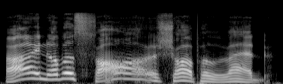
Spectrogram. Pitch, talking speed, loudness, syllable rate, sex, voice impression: 185 Hz, 125 wpm, -17 LUFS, 3.1 syllables/s, male, very masculine, middle-aged, thick, tensed, slightly weak, bright, soft, clear, fluent, cool, intellectual, refreshing, sincere, very calm, friendly, very reassuring, unique, slightly elegant, wild, sweet, lively, kind, slightly intense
